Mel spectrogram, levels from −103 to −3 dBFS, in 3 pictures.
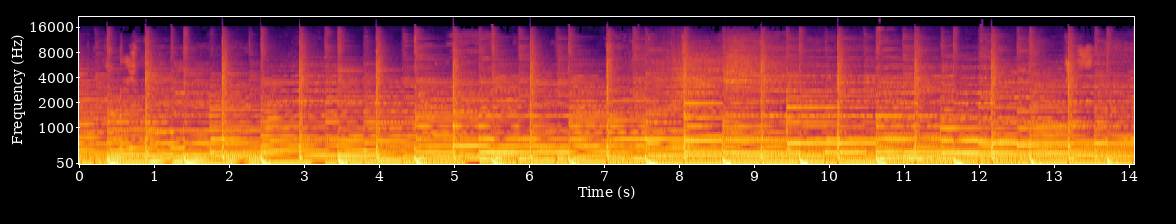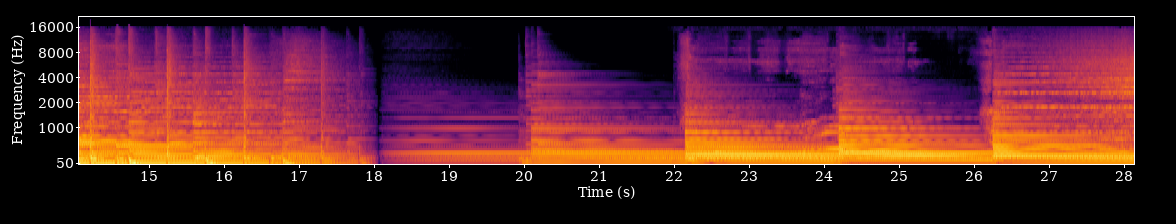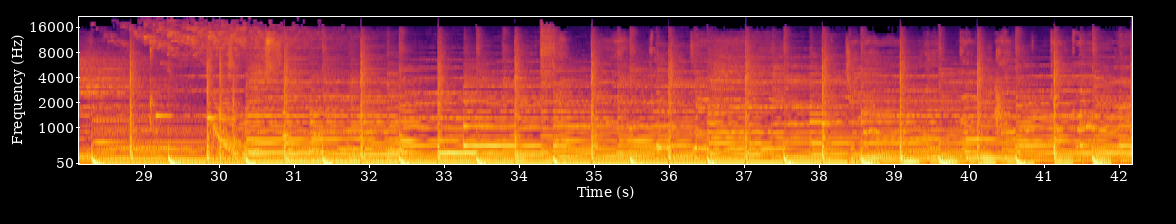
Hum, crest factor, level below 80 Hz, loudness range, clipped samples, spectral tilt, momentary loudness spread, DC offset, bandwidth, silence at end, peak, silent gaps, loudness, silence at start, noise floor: none; 12 dB; -18 dBFS; 12 LU; under 0.1%; -7 dB/octave; 12 LU; under 0.1%; 17.5 kHz; 0 s; 0 dBFS; none; -14 LUFS; 0 s; -47 dBFS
